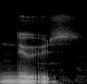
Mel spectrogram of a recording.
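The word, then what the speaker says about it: Nous: Is it Nose or is it News? Nose. I think it should be. My mind tells me it should be Nose. Nose the erudition. News. It's actually supposed to be pronounced news.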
